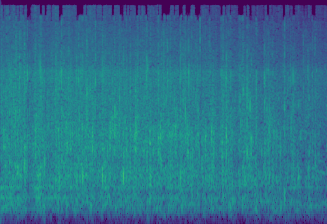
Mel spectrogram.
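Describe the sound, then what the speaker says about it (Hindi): A church crowd claps for children at their first holy communion, giving dense, continuous applause that stays loud and steady throughout, with no voices standing out. "सभी को ताली बजा देंगे"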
